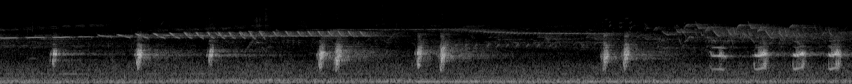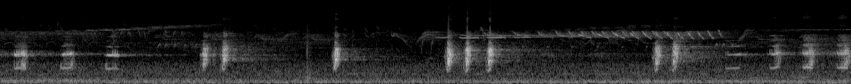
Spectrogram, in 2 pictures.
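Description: Wild turkeys gobble repeatedly in the woods near Lookout Creek, sharp rattling bursts coming every second or two from a moderate distance, some overlapping in quick clusters over a quiet outdoor background.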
